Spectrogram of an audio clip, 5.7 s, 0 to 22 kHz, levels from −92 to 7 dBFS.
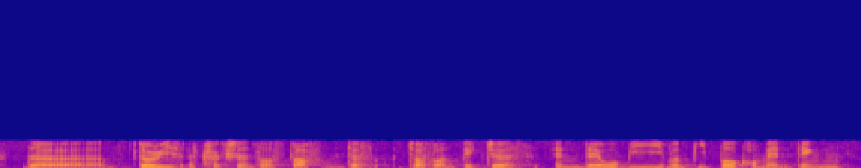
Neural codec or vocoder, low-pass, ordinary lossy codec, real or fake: none; 3.6 kHz; Opus, 32 kbps; real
